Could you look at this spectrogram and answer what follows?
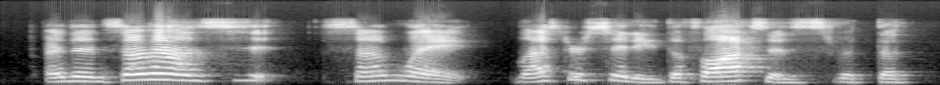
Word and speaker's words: Leicester: Leicester, pronounced Leicester City.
